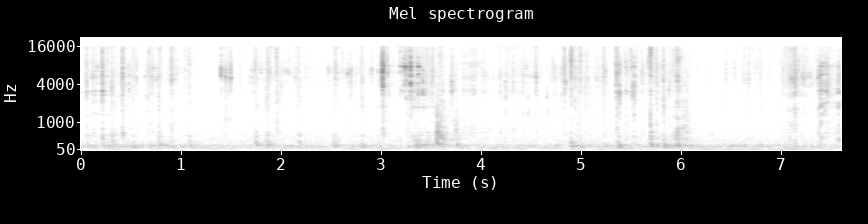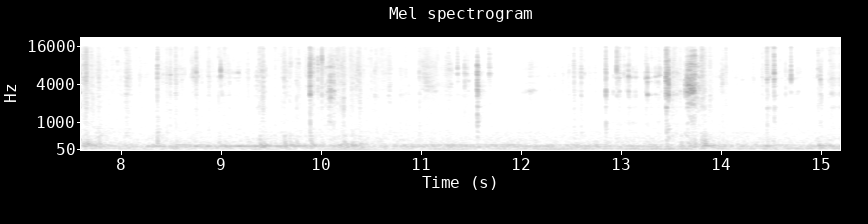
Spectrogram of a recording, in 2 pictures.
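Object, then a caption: Bar of white soap shaved with a blade. A utility knife blade shaves thin curls off a solid white bar of soap held in the hand. The result is a quiet, continuous run of soft, crisp scraping and crunching ticks, bright and high in tone, with a faint low hum beneath.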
